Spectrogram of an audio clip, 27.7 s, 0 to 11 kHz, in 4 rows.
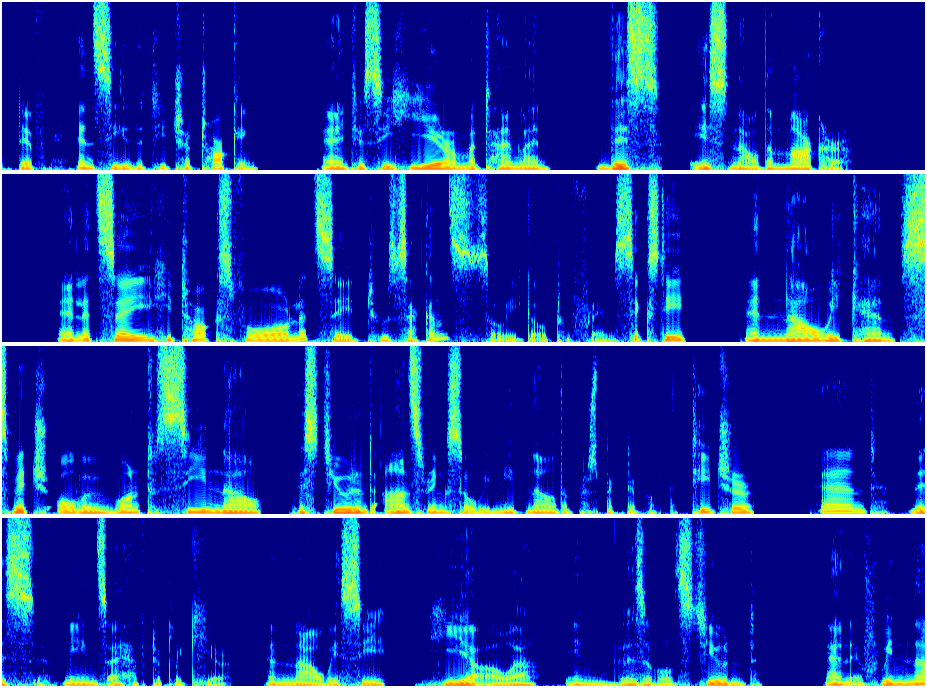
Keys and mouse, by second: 21.8 click.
